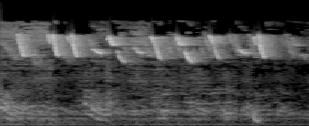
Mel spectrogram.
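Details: Fine canary trilling, a creole canary: bright, high notes in quick descending sweeps, repeated about every half second in a steady run, with faint low background murmur.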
